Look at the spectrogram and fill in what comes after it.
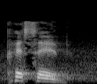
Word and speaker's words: chesed: So the word is this word, chesed, okay, so with a guttural H.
